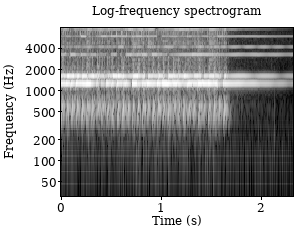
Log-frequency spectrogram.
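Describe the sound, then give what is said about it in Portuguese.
A telephone bell rings loudly in one continuous trill of about a second and a half, then stops and leaves a short fading ring. “Era pra atender o telefone”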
